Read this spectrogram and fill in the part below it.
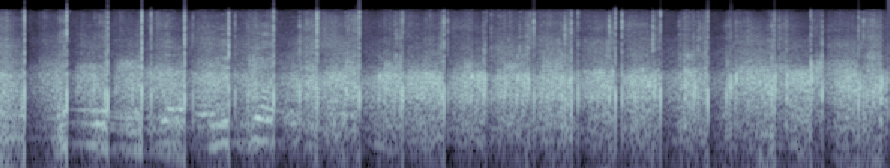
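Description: Sustained applause from a lecture audience, dense and steady throughout with a few voices mixed in beneath the clapping.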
